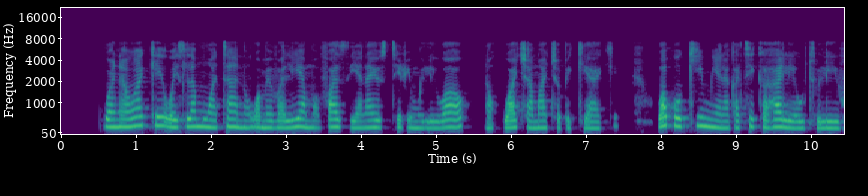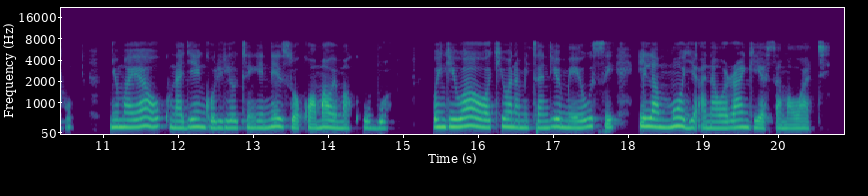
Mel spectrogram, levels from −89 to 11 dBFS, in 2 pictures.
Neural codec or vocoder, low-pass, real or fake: none; 7.2 kHz; real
